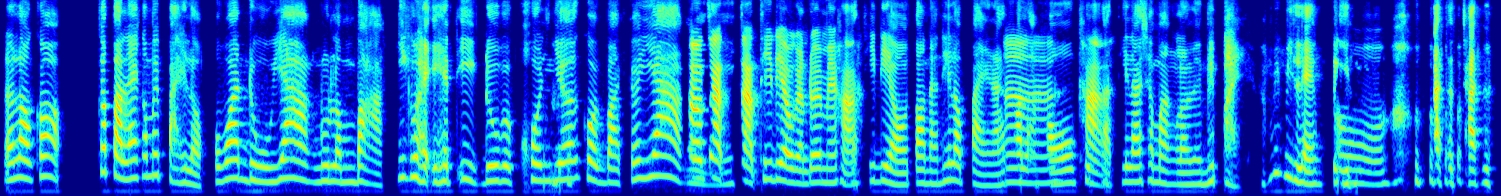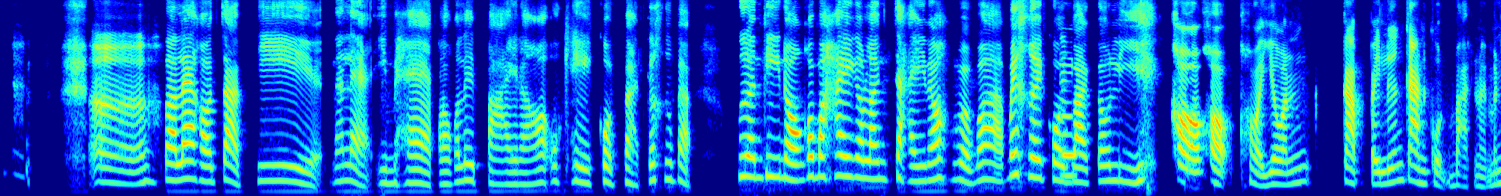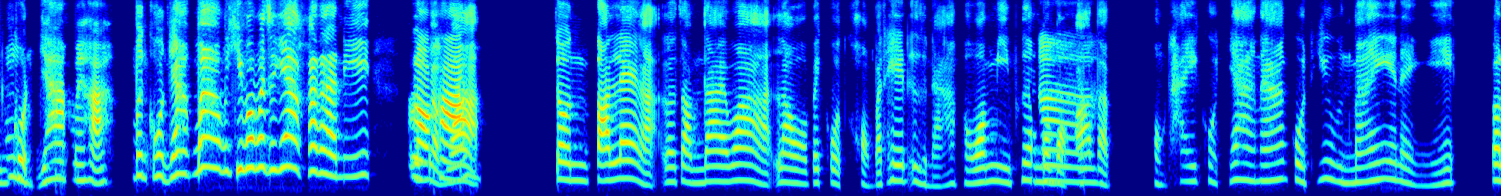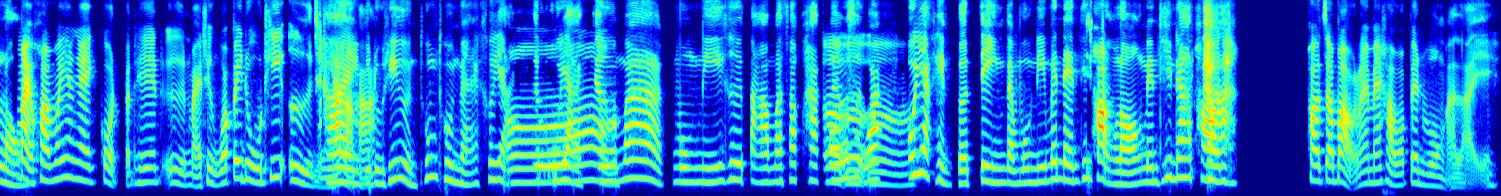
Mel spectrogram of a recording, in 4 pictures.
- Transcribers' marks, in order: tapping; unintelligible speech; laugh; put-on voice: "มาก ไม่คิดว่ามันจะยากขนาดนี้"; laughing while speaking: "หน้าตา"
- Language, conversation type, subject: Thai, podcast, เล่าประสบการณ์ไปดูคอนเสิร์ตที่ประทับใจที่สุดของคุณให้ฟังหน่อยได้ไหม?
